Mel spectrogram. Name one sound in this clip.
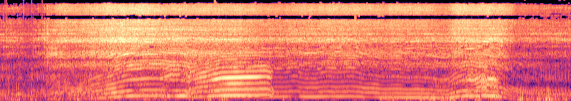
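A small engine starts up, revs and drones, rising and falling in pitch.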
